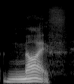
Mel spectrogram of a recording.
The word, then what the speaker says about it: knife: well the answer is knife the K in knife is silent just like in words like no and knock all of the other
